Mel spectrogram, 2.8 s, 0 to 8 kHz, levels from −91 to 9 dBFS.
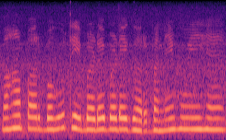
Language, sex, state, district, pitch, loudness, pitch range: Hindi, female, Punjab, Fazilka, 240 Hz, -13 LUFS, 235-245 Hz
